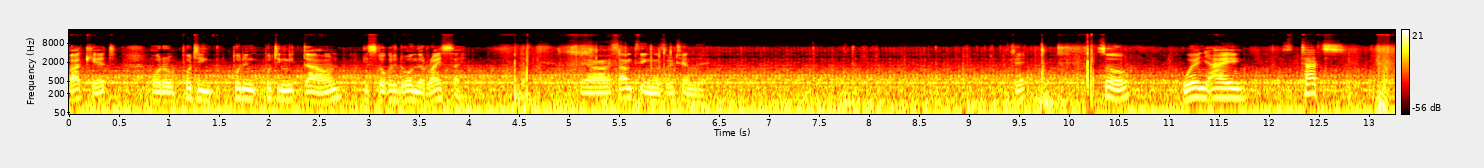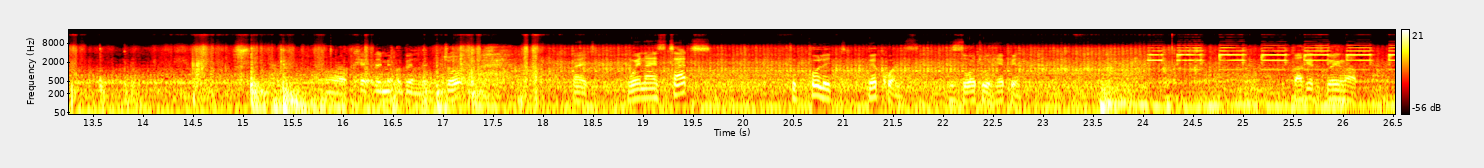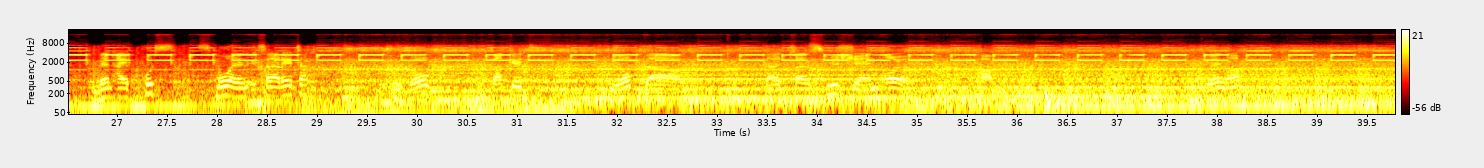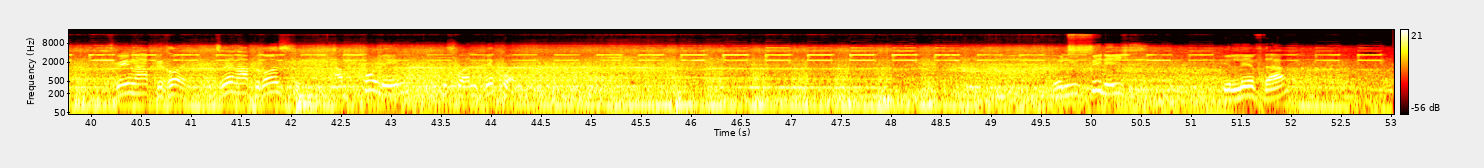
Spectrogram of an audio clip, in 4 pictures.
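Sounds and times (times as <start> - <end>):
diesel truck engine running: 0.0 - 53.0
high warning beeper: 24.0 - 53.0.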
